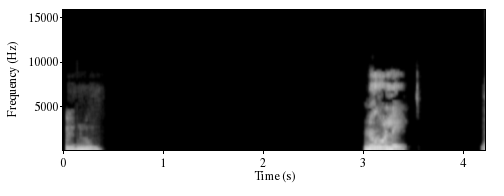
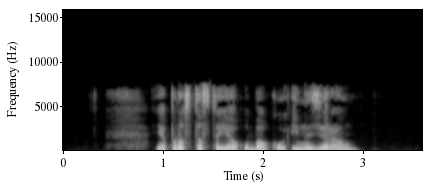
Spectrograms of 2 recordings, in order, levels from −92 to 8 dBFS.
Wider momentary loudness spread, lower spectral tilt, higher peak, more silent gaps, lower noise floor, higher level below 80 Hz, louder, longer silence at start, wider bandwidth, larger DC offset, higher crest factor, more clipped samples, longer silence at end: first, 11 LU vs 8 LU; second, -4 dB/octave vs -6 dB/octave; first, 0 dBFS vs -4 dBFS; first, 0.54-3.00 s vs none; first, under -90 dBFS vs -75 dBFS; about the same, -62 dBFS vs -58 dBFS; first, -14 LUFS vs -21 LUFS; second, 0.05 s vs 0.95 s; first, 9.4 kHz vs 8 kHz; neither; about the same, 18 dB vs 20 dB; neither; first, 0.8 s vs 0.65 s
